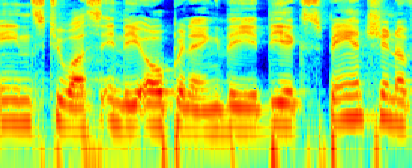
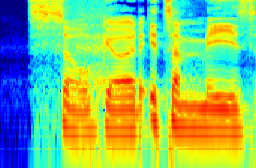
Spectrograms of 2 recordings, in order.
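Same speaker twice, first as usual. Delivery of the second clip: plain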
